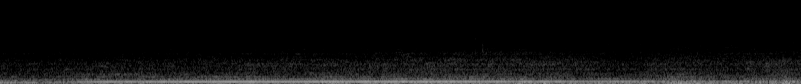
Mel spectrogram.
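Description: Car driving on the road: a steady drone of engine and road noise, its low hum stepping up in pitch about a second in as the car speeds up, then holding steady. A few faint ticks come in the second half.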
